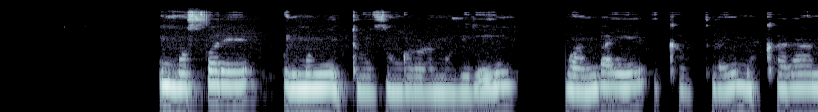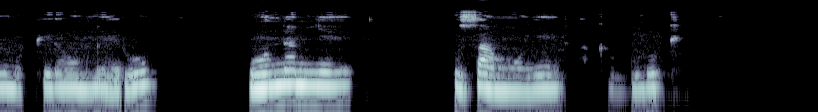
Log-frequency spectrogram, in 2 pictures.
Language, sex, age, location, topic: Kinyarwanda, female, 25-35, Kigali, health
